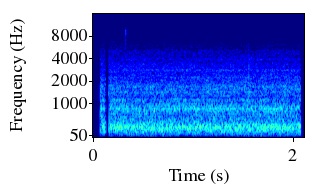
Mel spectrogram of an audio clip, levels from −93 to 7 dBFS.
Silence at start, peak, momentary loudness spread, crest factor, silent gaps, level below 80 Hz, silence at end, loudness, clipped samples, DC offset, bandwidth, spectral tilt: 0.05 s; -38 dBFS; 1 LU; 12 dB; none; -78 dBFS; 0 s; -51 LUFS; under 0.1%; under 0.1%; 10 kHz; -5.5 dB/octave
